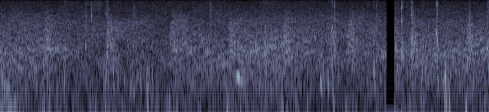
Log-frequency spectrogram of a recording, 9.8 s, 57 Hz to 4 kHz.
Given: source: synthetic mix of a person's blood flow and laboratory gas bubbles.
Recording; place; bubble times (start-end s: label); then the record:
Doppler ultrasound of blood flow; subclavian vein
0.00-0.09 s: bubbles
0.92-1.06 s: bubbles
1.25-1.35 s: bubbles
1.42-1.47 s: bubbles
1.69-1.77 s: bubbles
1.82-2.05 s: bubbles
2.08-2.42 s: bubbles
2.57-3.10 s: bubbles
3.98-4.32 s: bubbles
5.07-5.18 s: bubbles
5.23-5.68 s: bubbles
6.29-6.33 s: bubbles
6.37-6.82 s: bubbles
7.44-7.61 s: bubbles
7.95-8.29 s: bubbles
8.42-8.51 s: bubbles
8.67-8.92 s: bubbles
9.71-9.80 s: bubbles
From the record:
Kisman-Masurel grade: 242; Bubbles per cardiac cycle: several, 3 to 8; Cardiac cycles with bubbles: 100%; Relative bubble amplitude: moderate (0.250 to 0.450); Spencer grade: 3 (all of the cardiac periods contain showers or single bubble signals, but not dominating or overriding the cardiac motion signals); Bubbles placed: anywhere in the cardiac cycle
